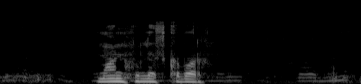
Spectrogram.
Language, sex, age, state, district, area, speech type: Santali, male, 45-60, West Bengal, Bankura, rural, read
